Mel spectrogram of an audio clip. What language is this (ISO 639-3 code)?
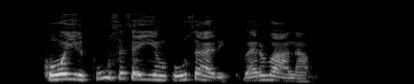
tam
